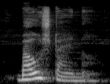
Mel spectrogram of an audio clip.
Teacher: There are three syllables, stress is on Bau, Bausteine.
